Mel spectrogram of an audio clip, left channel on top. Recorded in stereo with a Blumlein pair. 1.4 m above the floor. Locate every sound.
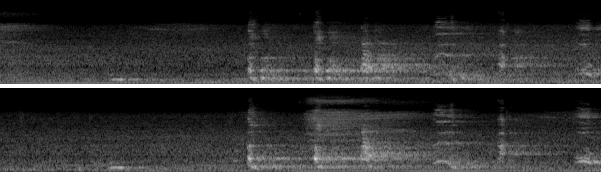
1.1 s a whoosh: 15° right, 1.0 m
2.5 s a shout: 65° right, 7 m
